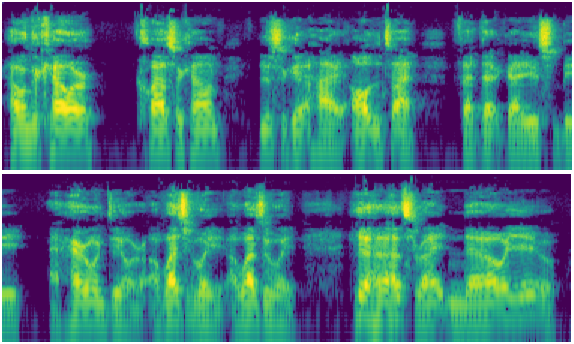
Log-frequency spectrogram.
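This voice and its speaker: A man hosting a comedy show in a slow, relaxed voice. He rambles in a crude, mocking way and circles back to the same catchphrases. His tone stays mellow and mid-pitched. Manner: crude, mocking, repetitive, laughs at own jokes. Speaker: comic host of an online show. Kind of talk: rambling comic monologue with repeated catchphrases.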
